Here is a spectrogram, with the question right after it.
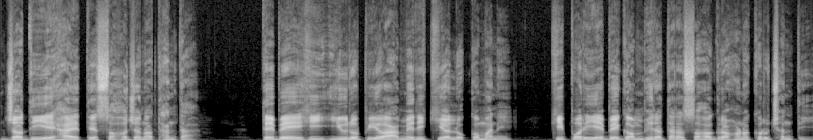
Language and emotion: Odia, neutral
